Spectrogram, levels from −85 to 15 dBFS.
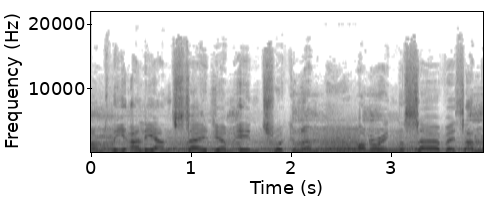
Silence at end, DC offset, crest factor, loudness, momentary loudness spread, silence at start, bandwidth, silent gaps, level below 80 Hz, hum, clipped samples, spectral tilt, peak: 0 s; under 0.1%; 14 dB; -14 LUFS; 3 LU; 0 s; 17.5 kHz; none; -56 dBFS; none; under 0.1%; -3 dB/octave; 0 dBFS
